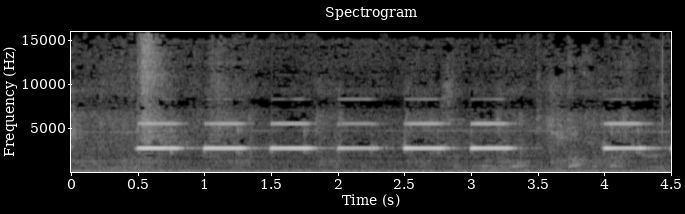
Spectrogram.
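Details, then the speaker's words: Ventilator set up for nurse training on rapid sequence intubation: repeating high-pitched electronic alarm beeps, about two a second, over low machine hum; a low peak pressure alarm, with causes such as a disconnect discussed. "so low peak pressure what are some causes we talked about some of the height disconnect disconnect if you're having low peak pressures start like troubleshooting troubleshooting your tubes"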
